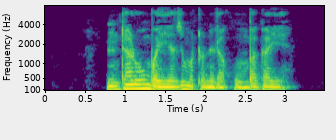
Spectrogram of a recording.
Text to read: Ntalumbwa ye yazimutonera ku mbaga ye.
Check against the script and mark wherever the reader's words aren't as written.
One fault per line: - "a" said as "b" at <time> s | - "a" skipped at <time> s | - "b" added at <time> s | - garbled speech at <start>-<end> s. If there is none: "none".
none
